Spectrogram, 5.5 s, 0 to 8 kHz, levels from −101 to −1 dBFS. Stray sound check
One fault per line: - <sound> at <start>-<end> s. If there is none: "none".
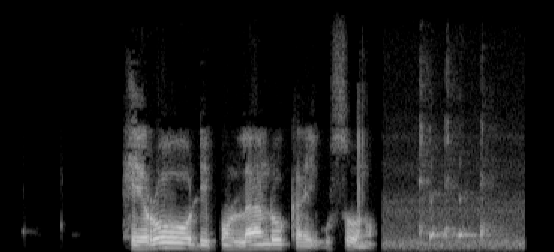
- cough at 4.2-5.1 s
